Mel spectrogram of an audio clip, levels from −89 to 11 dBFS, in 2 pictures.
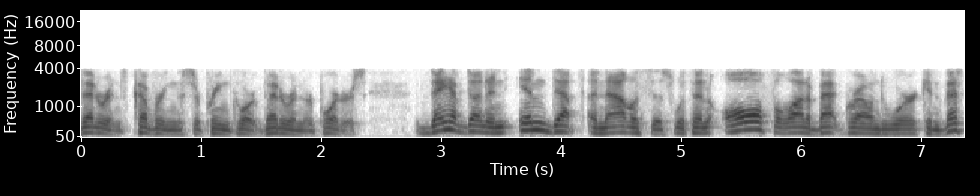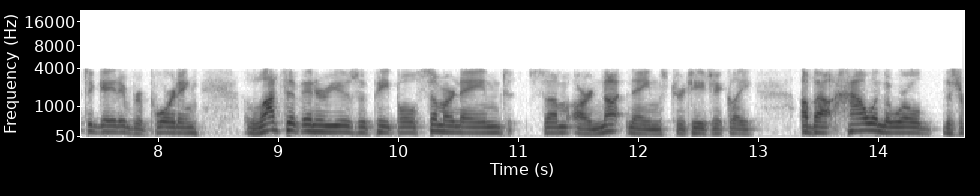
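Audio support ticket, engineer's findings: No faults found: the speech runs through the AMR narrowband mobile codec path, with nothing above 4 kHz and only light coding texture, which fits the 12.2 kbps mode.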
